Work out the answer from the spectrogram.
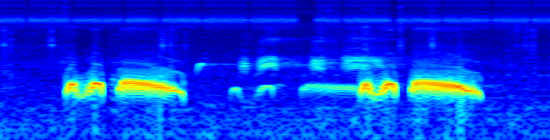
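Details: Spotted dove, a wild-caught bird, cooing loudly: a quick double note followed by a long, steady, low coo, given twice, with softer short coos between. A faint constant high electronic whine runs throughout.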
